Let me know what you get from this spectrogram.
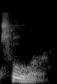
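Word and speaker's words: תור: a tour somewhere that's the actual pronunciation of the word is called tour okay just like you want to go take a tour all right so to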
